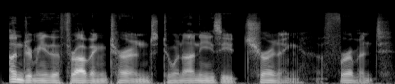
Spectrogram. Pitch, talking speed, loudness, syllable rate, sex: 85 Hz, 165 wpm, -21 LUFS, 5.1 syllables/s, male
